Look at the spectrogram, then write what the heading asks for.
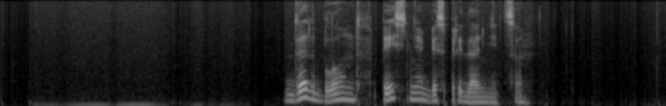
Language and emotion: Russian, neutral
